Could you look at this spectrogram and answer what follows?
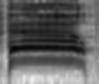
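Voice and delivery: put-on high loud child's cry of help. Son in the storm calls his parents with a high loud help. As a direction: cry out like a scared little boy. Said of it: "this little voice cry out".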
